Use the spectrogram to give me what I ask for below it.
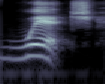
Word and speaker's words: which: Which parts of which are tricking you? Let's listen. Wuh, I hear that. Do we hear a h? No. Do we hear an I? Yeah.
